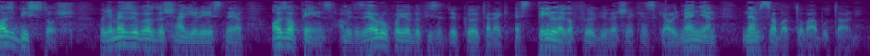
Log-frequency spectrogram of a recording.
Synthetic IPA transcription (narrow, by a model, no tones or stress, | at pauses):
ɒzbist̪o̞̰ʃho̞ɟɒmɛzøːɡɒzd̪ɒʃaːɡiɾeːsneːlɒzɒpeːnzɒmit̪ɒzɛuɾoːpɒjiɒd̪oːfizɛt̪øːkːølt̪ɛnɛkɛst̪ːeːnlːɛɡɒføld̪myvɛʃɛkhɛskɛlɦo̞ɟmɛɲːɛnːɛmsɒbɒ̰t̪t̪ːo̞va̰ːbːut̪ɒ̰lni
